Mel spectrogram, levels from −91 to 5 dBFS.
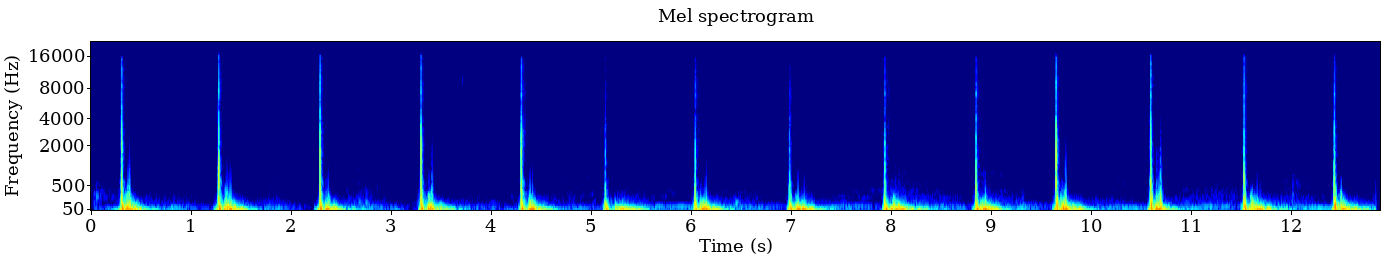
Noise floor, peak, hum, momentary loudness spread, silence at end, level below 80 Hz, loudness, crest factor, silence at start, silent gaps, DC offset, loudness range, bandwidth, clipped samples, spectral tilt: -72 dBFS; -8 dBFS; none; 13 LU; 0.1 s; -34 dBFS; -38 LUFS; 24 dB; 0.25 s; none; under 0.1%; 4 LU; 10.5 kHz; under 0.1%; -6.5 dB/octave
